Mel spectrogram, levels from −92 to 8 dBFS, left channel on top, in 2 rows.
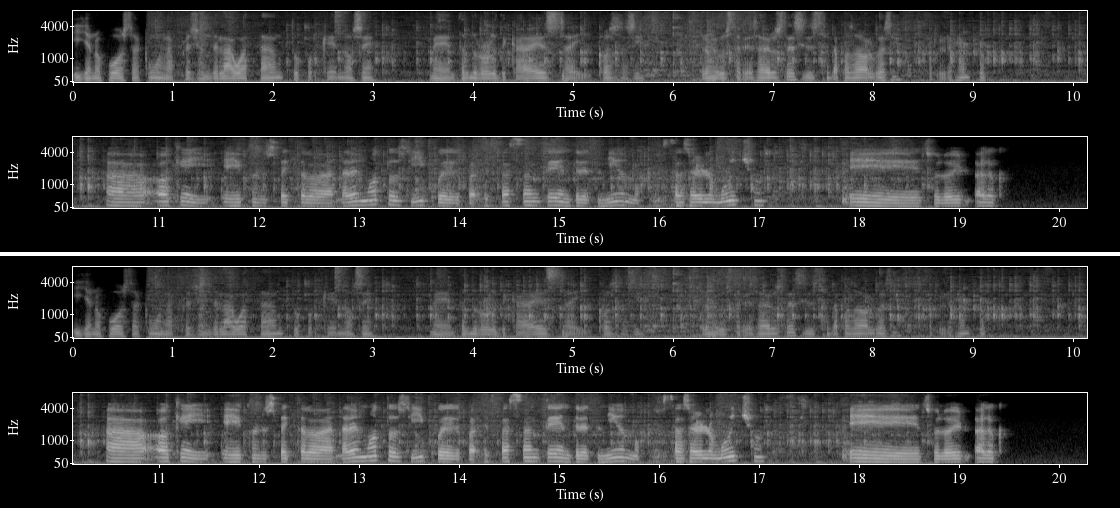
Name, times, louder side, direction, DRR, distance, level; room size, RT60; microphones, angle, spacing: voice 1, 0.0-3.0 3.6-5.7 6.3-8.3 8.6-9.2, left 5 dB, 65° left, 0.4 m, -39 dB
sound 1, 0.7-18.7, equal, 5° left, 0.6 m, -45 dB
voice 2, 10.5-17.1 17.4-17.5 17.9-19.4, right 4 dB, 35° right, 0.3 m, -30 dB
3.7 x 3.6 x 3.2 m
head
